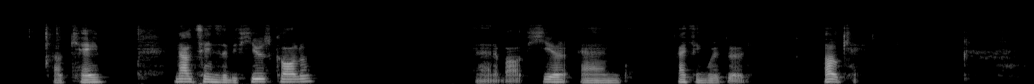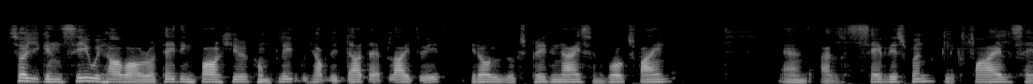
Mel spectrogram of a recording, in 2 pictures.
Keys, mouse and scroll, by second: 2.7-4.3 drag, 4.3 middle click, 6.7-13.1 middle drag, 14.8 middle click, 18.8 click.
